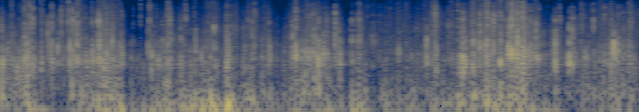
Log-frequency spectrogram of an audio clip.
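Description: Hands crumple an empty blue IKEA BRATTBY carrier bag made of woven polypropylene, then press it flat. The clip is a dense, continuous run of crinkling and crunching plastic with bright, sharp crackles over a low rustle. It ends in softer, slower crinkles.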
